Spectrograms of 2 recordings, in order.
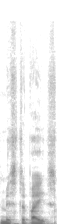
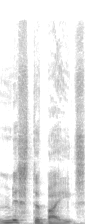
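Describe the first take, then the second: First: It is said quickly, running the words together. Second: It is said at a normal, unhurried pace.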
